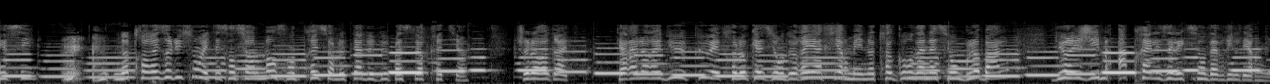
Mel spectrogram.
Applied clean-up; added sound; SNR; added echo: none; Wind instrument, woodwind instrument; -3 dB; none.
